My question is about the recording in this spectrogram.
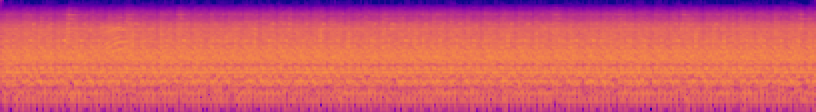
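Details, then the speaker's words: Auction-bought diesel dump haul truck started after service to check for air and transmission fluid leaks, exhaust rain cap flapper fitted: steady, even idle around three firings a second, no knocks or misses; engine seems to run good. "for the most part i'm pretty confident at this part we got some good bones the engine seems to run good transmission seems to shift good"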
